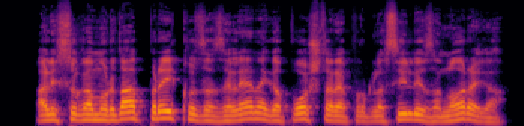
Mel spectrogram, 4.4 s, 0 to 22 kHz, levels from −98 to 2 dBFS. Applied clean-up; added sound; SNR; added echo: neural mask model Resemble Enhance denoiser.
